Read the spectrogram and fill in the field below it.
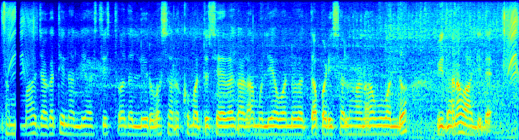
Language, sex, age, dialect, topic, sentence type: Kannada, male, 18-24, Mysore Kannada, banking, statement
